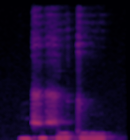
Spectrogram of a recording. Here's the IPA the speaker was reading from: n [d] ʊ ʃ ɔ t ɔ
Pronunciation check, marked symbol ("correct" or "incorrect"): incorrect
